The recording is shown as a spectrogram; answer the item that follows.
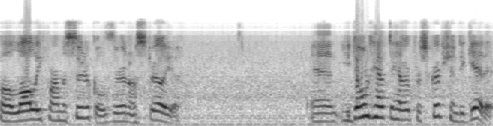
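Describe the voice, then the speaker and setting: In an American accent, the speaker moves at a moderate pace with lively intonation, long, frequent pauses and big swings in loudness over noticeable background noise. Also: woman, fairly low pitch for a woman. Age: 50s. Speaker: video blogger. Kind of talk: casual webcam vlog.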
